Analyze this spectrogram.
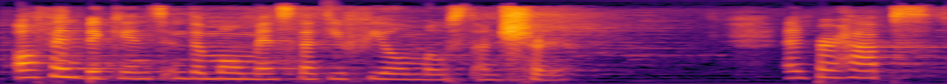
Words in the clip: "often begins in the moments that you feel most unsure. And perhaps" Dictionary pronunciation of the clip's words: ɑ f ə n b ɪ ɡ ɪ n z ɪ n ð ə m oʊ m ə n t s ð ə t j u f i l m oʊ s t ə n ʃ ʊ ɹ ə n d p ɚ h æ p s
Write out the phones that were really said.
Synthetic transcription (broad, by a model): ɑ f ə n b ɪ ɡ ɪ n s ɪ n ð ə m oʊ m ə n t s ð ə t j u f i l m oʊ s t ə n ʃ ʊ ɹ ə n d p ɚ h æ p s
